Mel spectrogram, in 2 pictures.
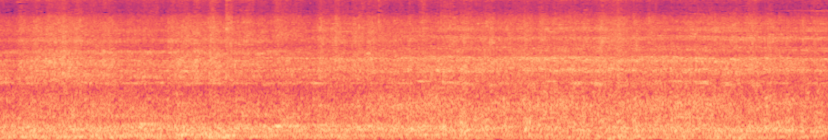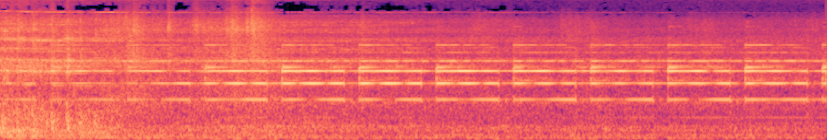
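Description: Freight wagons rolling past over the rails with steady wheel clatter, fading away about eight seconds in as the end of the train clears the crossing. After that the level crossing's warning bells are heard alone, ringing in a steady pulse about twice a second.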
